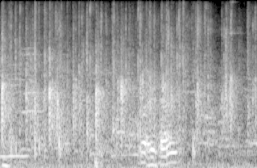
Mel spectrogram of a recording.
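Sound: audience applause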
